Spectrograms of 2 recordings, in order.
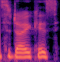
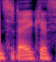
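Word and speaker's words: Sudeikis: For those who aren't playing along at home, Jason Sedokus is Ted Lasso. I think if you don't know who Jason Sedakus is.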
